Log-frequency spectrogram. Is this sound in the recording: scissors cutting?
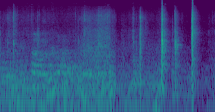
yes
